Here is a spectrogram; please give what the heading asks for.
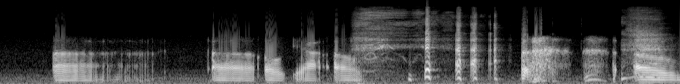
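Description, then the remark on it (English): A person sneezes, a sharp breathy burst amid other short voiced noises and clicks, with another noisy, explosive sneeze-like blast near the end. “Bless you, brother.”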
